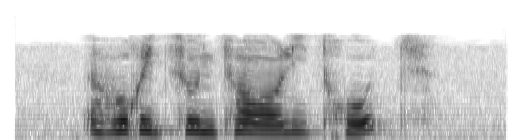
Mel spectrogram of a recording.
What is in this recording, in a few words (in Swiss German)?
"horizuntali", Bas Rhin; vin; pressoir horizontal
